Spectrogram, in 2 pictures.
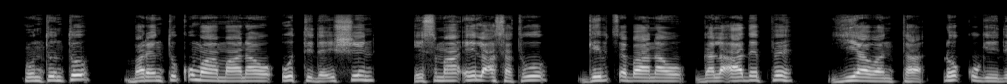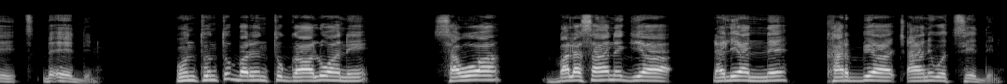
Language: Dawro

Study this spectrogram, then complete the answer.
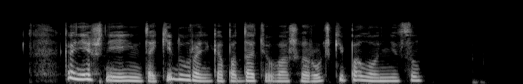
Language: Belarusian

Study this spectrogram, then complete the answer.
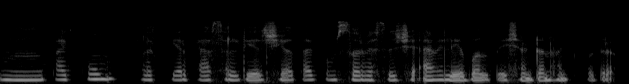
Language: Kashmiri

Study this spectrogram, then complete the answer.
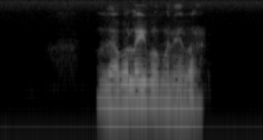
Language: Assamese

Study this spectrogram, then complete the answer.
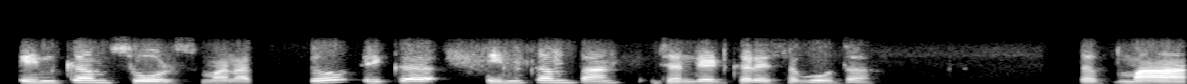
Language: Sindhi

